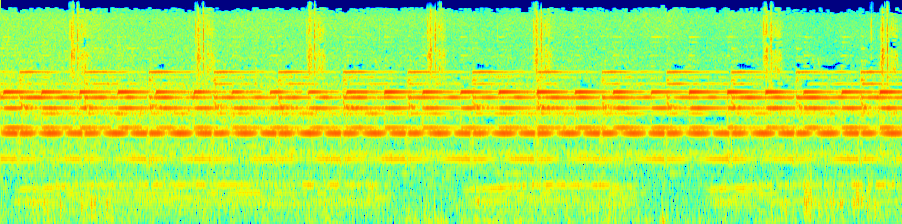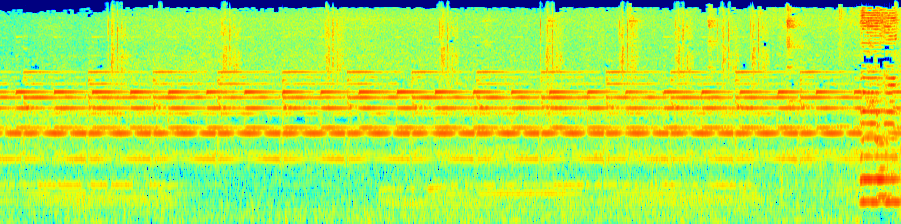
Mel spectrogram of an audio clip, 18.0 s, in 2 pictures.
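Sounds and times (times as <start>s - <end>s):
high ringing tones: 0.0s - 18.0s
train rumbling by: 0.0s - 18.0s
sharp ticks: 0.6s - 1.3s, 1.9s - 2.3s, 3.0s - 5.6s, 7.6s - 9.1s, 10.0s - 17.6s.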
